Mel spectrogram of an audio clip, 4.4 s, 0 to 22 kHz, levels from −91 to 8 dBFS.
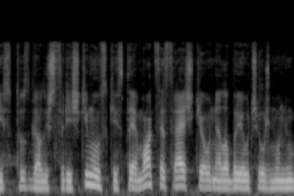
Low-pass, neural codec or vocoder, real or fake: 9.9 kHz; codec, 16 kHz in and 24 kHz out, 1.1 kbps, FireRedTTS-2 codec; fake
